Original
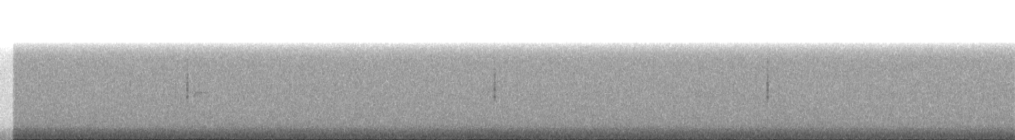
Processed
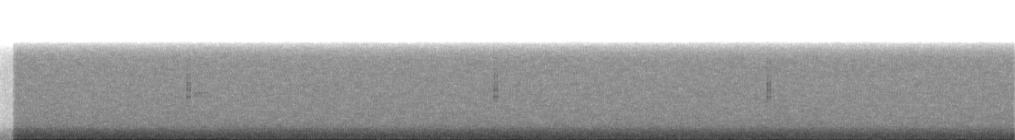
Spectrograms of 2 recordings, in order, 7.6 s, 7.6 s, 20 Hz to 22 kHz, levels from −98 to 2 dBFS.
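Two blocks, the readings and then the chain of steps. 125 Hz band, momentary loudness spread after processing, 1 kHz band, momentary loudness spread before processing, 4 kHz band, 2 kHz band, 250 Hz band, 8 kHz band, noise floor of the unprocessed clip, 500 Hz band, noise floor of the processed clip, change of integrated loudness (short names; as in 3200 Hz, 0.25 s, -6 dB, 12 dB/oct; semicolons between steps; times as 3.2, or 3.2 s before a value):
+5.5 dB, 4 LU, +5.5 dB, 3 LU, +5.5 dB, +5.5 dB, +5.5 dB, +5.5 dB, -29 dBFS, +5.5 dB, -24 dBFS, +5.5 dB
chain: doubler 19 ms -2 dB; gain +3.5 dB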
